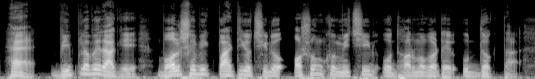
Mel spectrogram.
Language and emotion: Bengali, neutral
